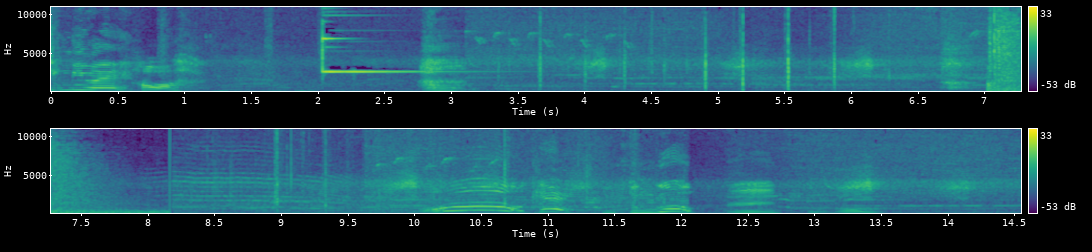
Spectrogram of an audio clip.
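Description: A young man shouts with animation, close by.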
